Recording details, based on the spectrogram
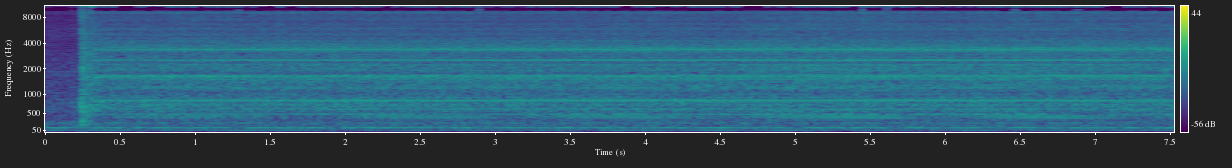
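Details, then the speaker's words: Bolton Tools ZX32GP bench top mill after quill bearing and seal replacement, run at high speed about 15–20 seconds each direction: steady gear whine with faint rhythmic rise and fall, cyclical noise from the gearhead cluster shaft. "you can hear the cyclical of the cluster shaft"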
